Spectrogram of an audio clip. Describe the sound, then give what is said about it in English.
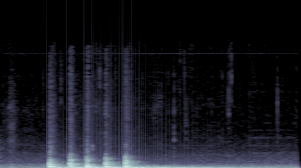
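Five quick, firm knocks on a wooden door in an even rhythm, fairly loud, followed by a low rumbling room tone as the sound fades. “There was a knock on the door, and Nico di Angelo came huffing into the parlor, his cheeks bright red from the cold.”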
